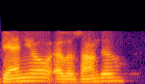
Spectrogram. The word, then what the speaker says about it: Daniel Elizondo: Daniel Elizondo. – How do you spell it? – D-A-N-I-E-L, and then it's E-L-I-Z-O-N-D-O. – E-L-I-Z-O-N-D-O? – Yes, ma'am.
